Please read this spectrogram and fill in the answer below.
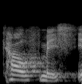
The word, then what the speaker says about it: Kaufmich: Did I say that right? Kaufmich? – Kaufmich. Yeah, it's tough to pronounce it if you're not German.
